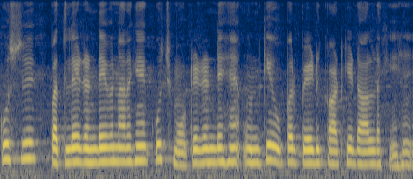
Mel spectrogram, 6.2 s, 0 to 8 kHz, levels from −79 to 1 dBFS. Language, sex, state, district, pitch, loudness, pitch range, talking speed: Hindi, female, Rajasthan, Jaipur, 190 Hz, -15 LUFS, 180-200 Hz, 175 wpm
